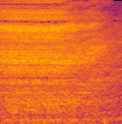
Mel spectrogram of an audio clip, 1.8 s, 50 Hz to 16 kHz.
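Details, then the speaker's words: Behringer audio mixer bought August 2013, April 2014: loud steady static hiss from speakers with all channels muted and effects down; hiss stops when master volume turned fully down, fading slightly at end. "static noise is coming out of the speakers but as you can see everything is muted no sound coming out of anywhere so what is that horrible sound"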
